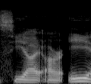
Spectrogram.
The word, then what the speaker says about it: cire: It's spelled C-I-R-E and it's pronounced cire, like S-I-R, cire.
